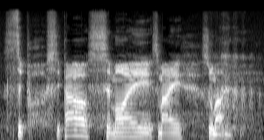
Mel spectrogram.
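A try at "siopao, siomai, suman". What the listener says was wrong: Babe, you're reading it wrong. If you read like S-I-O in Filipino, that's like shaw. Okay, read it again. Like shomai.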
